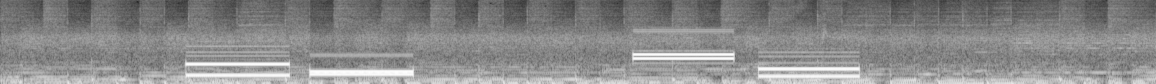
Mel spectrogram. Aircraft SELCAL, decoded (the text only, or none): BK-CE PR-AG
